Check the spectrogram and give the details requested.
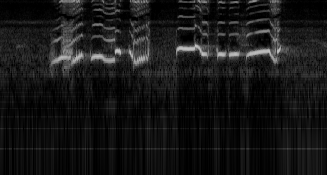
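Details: Oriental magpie-robin (kacer) in full 'gacor' song, used as a lure to rouse other magpie-robins: two loud bursts of clear whistled notes, steady and slightly wavering, each phrase broken into short linked segments.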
